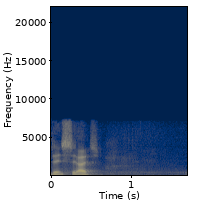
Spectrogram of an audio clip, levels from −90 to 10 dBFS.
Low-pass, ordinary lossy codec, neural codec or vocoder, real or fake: 7.2 kHz; none; codec, 16 kHz, 0.8 kbps, ZipCodec; fake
